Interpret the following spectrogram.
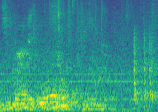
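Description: Low, indistinct voices talking in a room, away from the microphone.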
